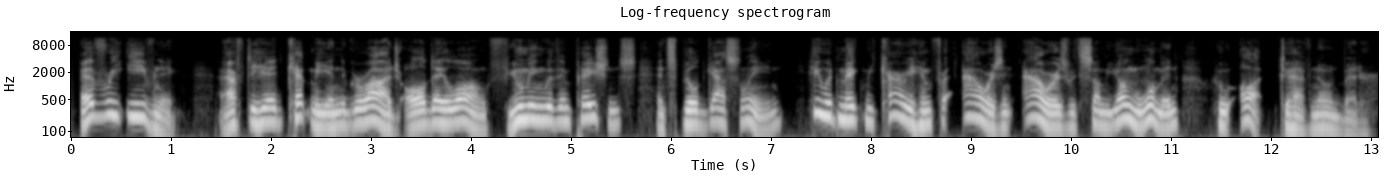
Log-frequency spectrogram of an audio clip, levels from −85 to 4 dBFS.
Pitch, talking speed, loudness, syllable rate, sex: 150 Hz, 180 wpm, -16 LUFS, 5.1 syllables/s, male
